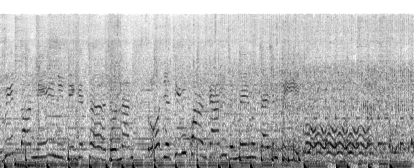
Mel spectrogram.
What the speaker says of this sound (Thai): ครื่องนิสสันฟ้าแดงนะครับพี่เอ็ม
